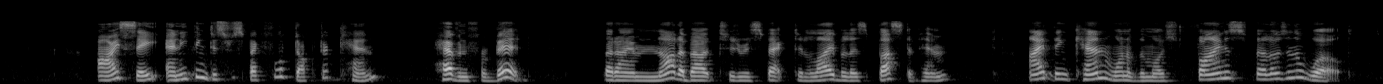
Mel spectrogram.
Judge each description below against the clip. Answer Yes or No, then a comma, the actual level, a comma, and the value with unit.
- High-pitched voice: Yes, high, 205 Hz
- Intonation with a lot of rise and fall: Yes, wide, 6.2 semitones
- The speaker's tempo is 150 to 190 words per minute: No, average, 140 wpm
